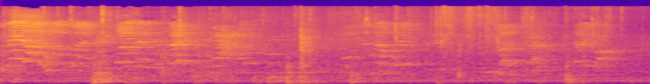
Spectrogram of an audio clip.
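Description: A little girl talking loudly and excitedly, with a second child's voice, from a home video played back through the room's loudspeakers in a large hall; a steady low hum runs underneath.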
